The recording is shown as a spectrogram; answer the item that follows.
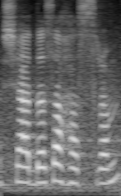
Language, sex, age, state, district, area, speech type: Sanskrit, female, 18-30, Kerala, Thrissur, rural, spontaneous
